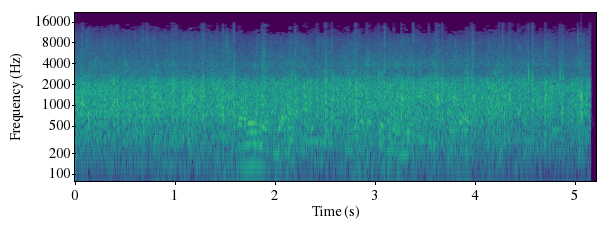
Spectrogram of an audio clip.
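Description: An audience applauds steadily in a large echoing hall.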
